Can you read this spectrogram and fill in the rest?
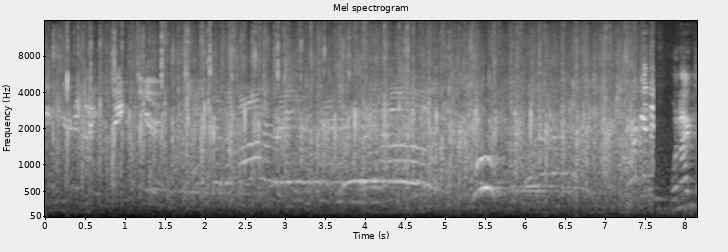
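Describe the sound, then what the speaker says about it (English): Audience at a Democratic candidates' debate in Maryland applauds steadily for several seconds, a dense wash of clapping with a voice speaking over it and a brief break near the end. "How about a big round of applause for everyone, all the candidates here tonight."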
